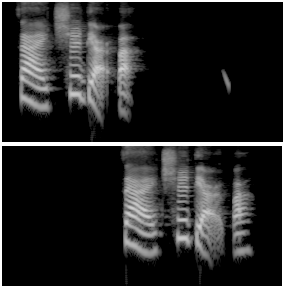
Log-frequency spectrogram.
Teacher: It's the over-exaggerating R sound where your tongue is curled behind your gum ridge. Make sure you say it in a neutral tone to make it sound natural. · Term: Chinese R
